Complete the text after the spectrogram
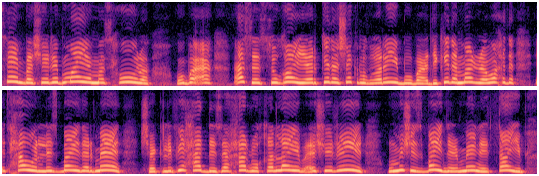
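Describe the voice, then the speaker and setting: An Egyptian woman voicing a panicky, chattering parrot who shouts warnings to the other animals in a cartoon. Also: extremely high pitch, moderate pace, no echo, clean studio sound. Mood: urgent.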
